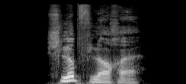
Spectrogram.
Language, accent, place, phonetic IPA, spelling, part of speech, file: German, Germany, Berlin, [ˈʃlʊp͡fˌlɔxə], Schlupfloche, noun, De-Schlupfloche.ogg
- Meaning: dative of Schlupfloch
